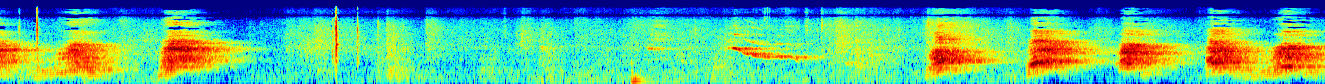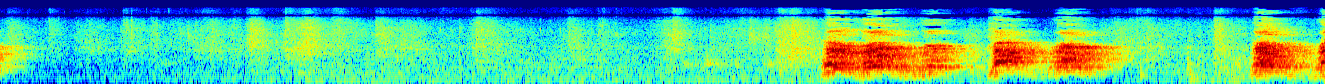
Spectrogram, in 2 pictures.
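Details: Mixed-breed dog, health-checked, vaccinated and microchipped, barks in loud bursts: a pair of sharp barks, a short whine, a rapid run of four or five barks, a pause, then another quick volley.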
